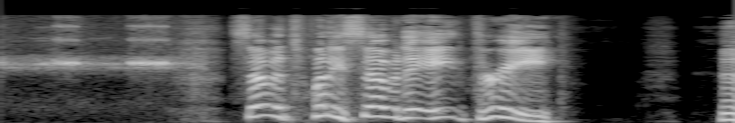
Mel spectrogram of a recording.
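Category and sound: insect, crickets chirping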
